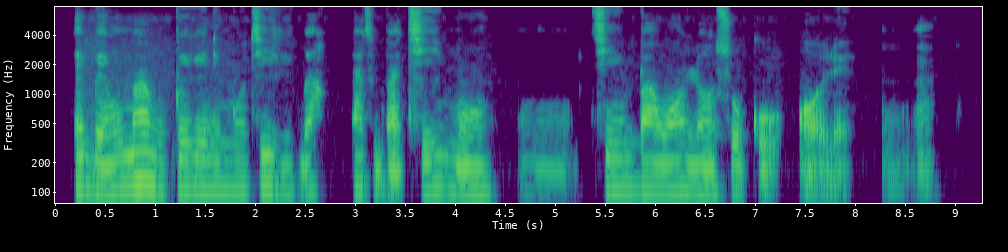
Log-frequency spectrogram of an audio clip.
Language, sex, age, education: Yoruba, male, 15-29, tertiary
